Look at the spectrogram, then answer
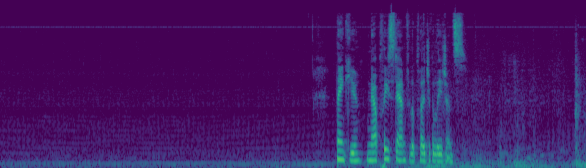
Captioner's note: moment of silence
